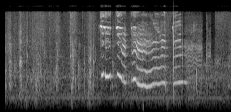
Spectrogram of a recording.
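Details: A beagle puppy gives a run of high, tonal whines that slide downward and waver, coming in quick bursts after quieter scuffling sounds.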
